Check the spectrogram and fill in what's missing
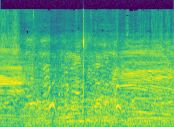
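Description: A young bull calf moos several times at a busy rural cattle market in Dinajpur, loud and close, with crowd chatter and voices of buyers and sellers around it.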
